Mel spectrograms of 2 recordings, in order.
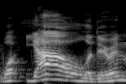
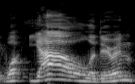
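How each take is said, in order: First: It is drawn out in an exaggerated accent. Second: It is drawn out in an exaggerated accent.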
